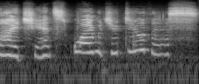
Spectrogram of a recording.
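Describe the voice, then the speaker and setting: A female-sounding voice performs a put-on character voice at an extremely high pitch. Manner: pleading, aggrieved.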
